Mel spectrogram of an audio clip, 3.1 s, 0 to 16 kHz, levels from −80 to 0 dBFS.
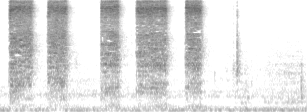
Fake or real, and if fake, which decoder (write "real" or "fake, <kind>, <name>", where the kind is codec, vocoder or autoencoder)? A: real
